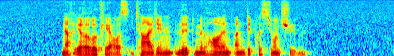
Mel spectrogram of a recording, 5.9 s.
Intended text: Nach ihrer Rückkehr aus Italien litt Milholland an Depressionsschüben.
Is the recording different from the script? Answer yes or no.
no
